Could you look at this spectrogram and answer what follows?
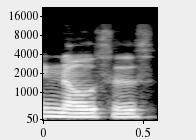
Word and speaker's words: gnosis: email me at Sith nosis nasis how you want to pronounce it I say nosis screw you if you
